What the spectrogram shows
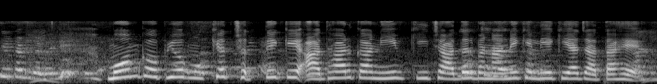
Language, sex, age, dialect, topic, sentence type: Hindi, female, 18-24, Marwari Dhudhari, agriculture, statement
